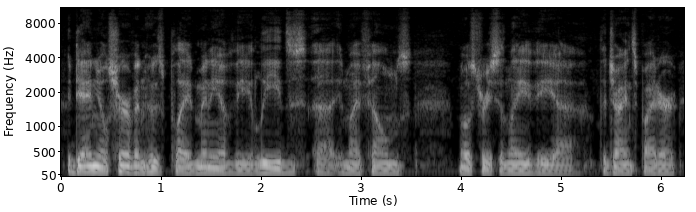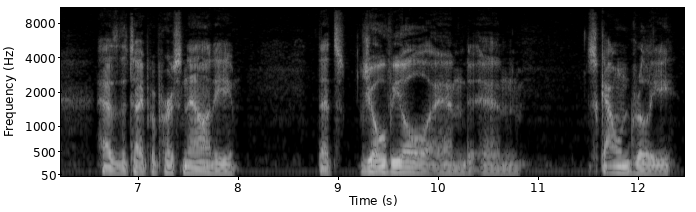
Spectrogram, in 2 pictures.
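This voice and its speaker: A man with a low, husky voice talks solo as a podcast host. His delivery is casual and conversational, with enthusiasm and emphatic stresses on key words. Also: little pitch movement, a little slow, fairly bright tone. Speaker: podcast host, film writer-director.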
